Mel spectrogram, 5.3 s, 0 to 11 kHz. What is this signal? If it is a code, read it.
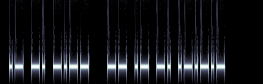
Morse code, heard as a keyed tone, about 22 wpm, 690 Hz. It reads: ANY MAN.
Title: Sentences from Top 1000 Words - Review Part 3 - 22wpm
